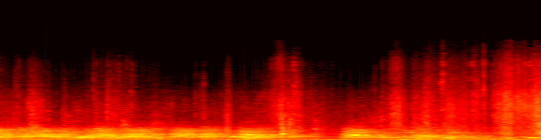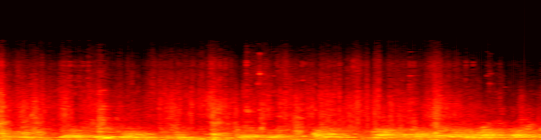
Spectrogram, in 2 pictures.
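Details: A yard full of shelter dogs at play, Pima Animal Care Center, Arizona; constant overlapping barking from several dogs in bursts, dipping briefly near three seconds, with people talking in the background.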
